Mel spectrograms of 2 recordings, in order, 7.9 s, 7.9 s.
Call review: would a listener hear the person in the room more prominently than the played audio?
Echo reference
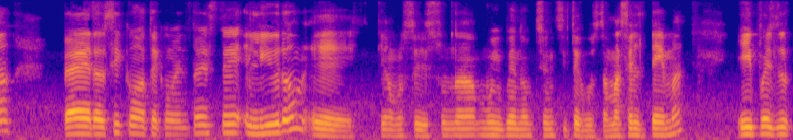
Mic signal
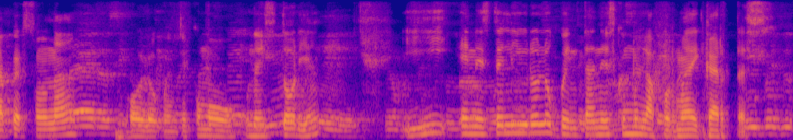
Yes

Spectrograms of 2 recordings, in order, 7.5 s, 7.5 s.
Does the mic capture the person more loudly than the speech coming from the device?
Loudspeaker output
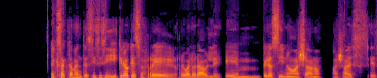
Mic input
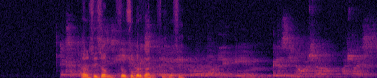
Yes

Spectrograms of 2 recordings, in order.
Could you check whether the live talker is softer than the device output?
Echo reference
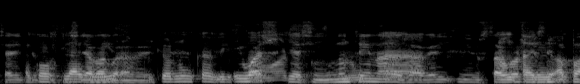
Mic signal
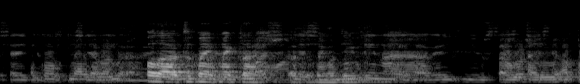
No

